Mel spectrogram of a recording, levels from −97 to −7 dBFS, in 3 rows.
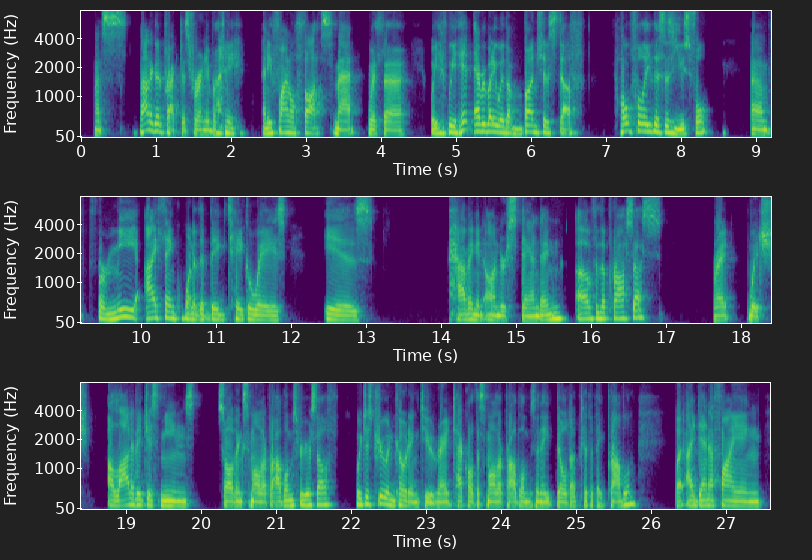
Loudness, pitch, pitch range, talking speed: -24 LUFS, 120 Hz, 110-140 Hz, 165 wpm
